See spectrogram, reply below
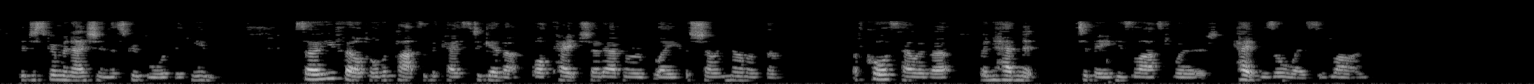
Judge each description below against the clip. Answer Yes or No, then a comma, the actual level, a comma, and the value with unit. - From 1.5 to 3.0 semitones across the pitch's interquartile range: Yes, average, 2.7 semitones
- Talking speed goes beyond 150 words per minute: Yes, average, 165 wpm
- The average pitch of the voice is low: No, medium, 180 Hz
